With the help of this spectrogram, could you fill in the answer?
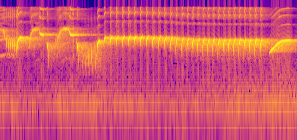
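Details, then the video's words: Canary song used as a master recording to train other canaries to sing: bright whistled swoops and slides near the top of the range, then a long, rapid, even trill of repeated notes that ends in a short rising whistle. "DENGAR SUARA KENARI DI JAMIN KENARI ANDA NYAUT SEKETIKA || Voice of Canary"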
